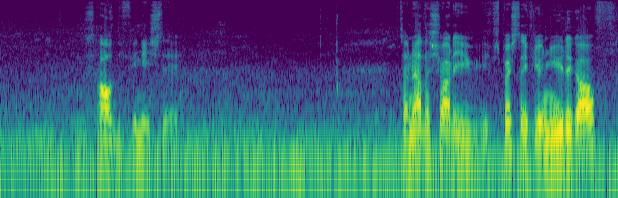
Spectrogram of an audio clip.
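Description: A man speaks calmly outdoors.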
